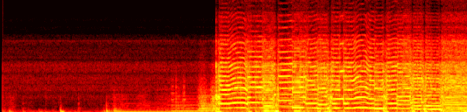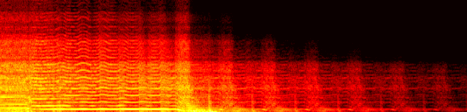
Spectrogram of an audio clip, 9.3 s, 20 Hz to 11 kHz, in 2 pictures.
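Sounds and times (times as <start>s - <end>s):
guitar solo: 1.1s - 8.4s.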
